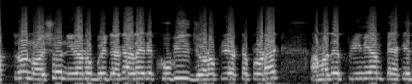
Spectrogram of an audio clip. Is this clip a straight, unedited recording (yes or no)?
no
